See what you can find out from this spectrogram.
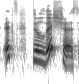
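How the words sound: It is said with lively, delighted feeling. The speaker calls it right. "감정을 넣어서 읽어야 되는 거예요. It's delicious 이렇게 읽어야 되는 거예요"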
